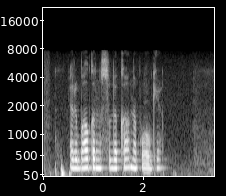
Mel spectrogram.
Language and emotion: Russian, neutral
